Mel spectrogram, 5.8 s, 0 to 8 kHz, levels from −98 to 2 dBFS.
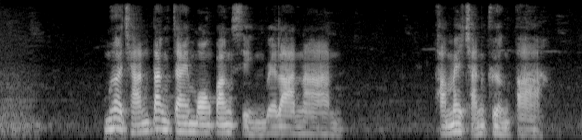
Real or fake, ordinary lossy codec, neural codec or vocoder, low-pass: real; none; none; 7.2 kHz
